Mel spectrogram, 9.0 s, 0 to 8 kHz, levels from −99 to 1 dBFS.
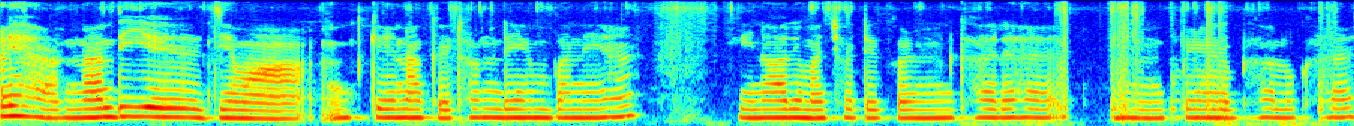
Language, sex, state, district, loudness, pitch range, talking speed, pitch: Chhattisgarhi, female, Chhattisgarh, Raigarh, -16 LUFS, 200-210 Hz, 145 wpm, 205 Hz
